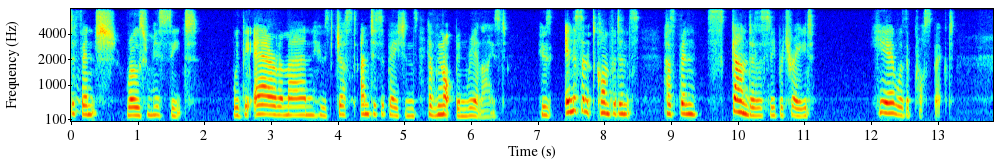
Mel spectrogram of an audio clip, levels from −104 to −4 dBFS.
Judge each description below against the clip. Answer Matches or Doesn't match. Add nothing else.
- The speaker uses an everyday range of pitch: Matches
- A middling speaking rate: Doesn't match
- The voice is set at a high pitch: Matches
